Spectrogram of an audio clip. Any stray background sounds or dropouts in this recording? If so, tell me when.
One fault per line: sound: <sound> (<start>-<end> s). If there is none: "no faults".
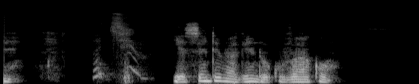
sound: sneeze (0.9-1.6 s)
